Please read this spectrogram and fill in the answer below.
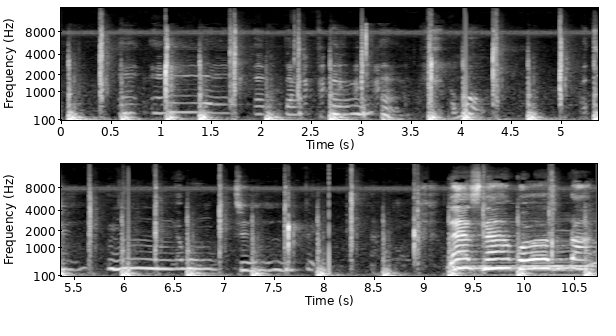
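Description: Live percussion groove: a bass drum thumping about twice a second with sharp taps between the beats. Short wordless vocal notes come in over it, and full singing starts near the end.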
